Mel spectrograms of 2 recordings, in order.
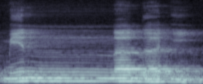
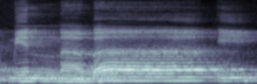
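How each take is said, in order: First: The vowel is kept short. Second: The vowel is held long. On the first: This is how it is actually recited. The speaker calls it right. "tapi nanti bacanya pendek" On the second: This follows the written spelling. The speaker calls it wrong. "Panjang ya"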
